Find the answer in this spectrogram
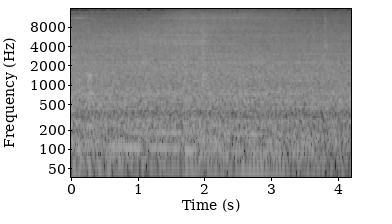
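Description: Steady low hum and rumbling room noise.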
